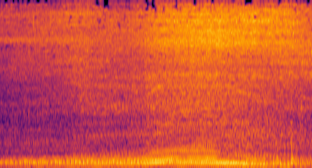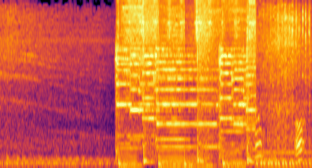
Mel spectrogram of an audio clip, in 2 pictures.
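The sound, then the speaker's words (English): A motorcycle engine rumbles and revs up, its pitch climbing and falling over several seconds, before loud music abruptly cuts in and takes over. “I'm sorry, I killed the motorcycle.”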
